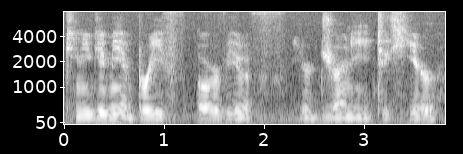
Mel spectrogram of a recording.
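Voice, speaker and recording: A man's voice: sits low, flat delivery, normal speed, darkish tone, slight background noise. A man conducting a casual interview, asking curious short questions with frequent ums.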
